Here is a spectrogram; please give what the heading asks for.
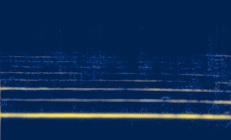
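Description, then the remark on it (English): A long, steady wolf-like howl at night out in the country holds one clear pitch, loud and sustained, then sags slightly lower near the end. No one speaks over it. “Costello, that sounded like a wolf.”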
